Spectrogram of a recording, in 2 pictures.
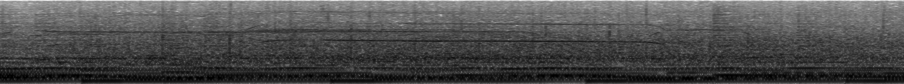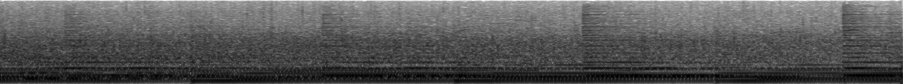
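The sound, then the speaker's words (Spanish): A crowd claps steadily throughout for the fellow musicians joining a singer in a song at a religious gathering, a dense, continuous patter of applause mixed with sustained instrumental tones that hold and shift underneath. “Un aplauso para ellos, ven.”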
